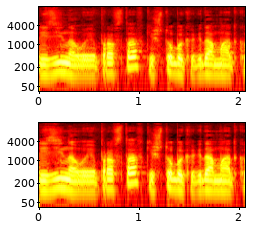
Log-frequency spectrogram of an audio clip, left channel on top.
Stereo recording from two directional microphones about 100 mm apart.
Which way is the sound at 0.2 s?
30° right (ahead or behind).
